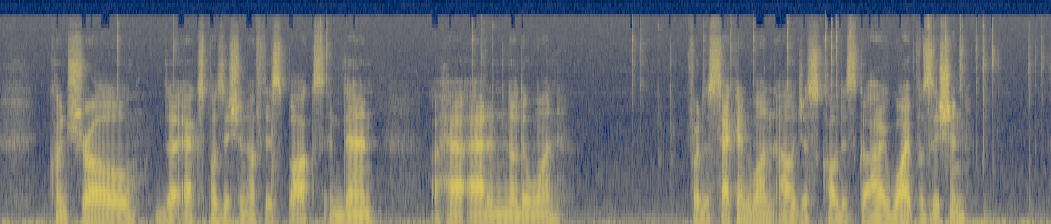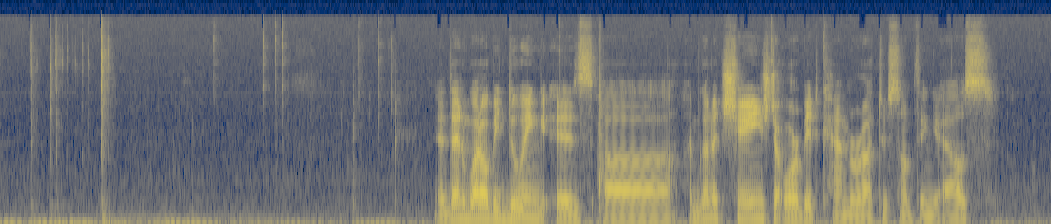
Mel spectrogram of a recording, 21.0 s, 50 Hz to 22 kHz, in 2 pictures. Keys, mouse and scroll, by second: 1.2-5.0 drag, 6.4-6.8 drag, 7.0-10.2 drag, 10.2 Delete, 11.6 Return, 12.7-13.6 drag, 14.1-18.2 right drag, 18.2 click.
